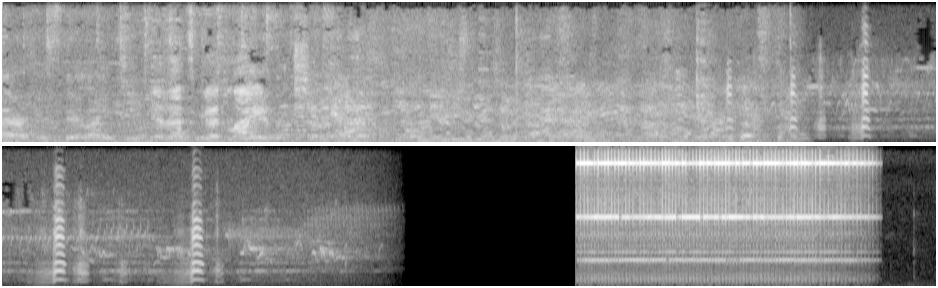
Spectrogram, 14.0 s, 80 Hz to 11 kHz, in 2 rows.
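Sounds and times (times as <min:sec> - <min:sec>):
phone alarm ringing: 0:11.3 - 0:13.6.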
